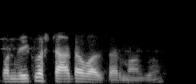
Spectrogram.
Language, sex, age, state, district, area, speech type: Telugu, male, 18-30, Telangana, Khammam, urban, conversation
